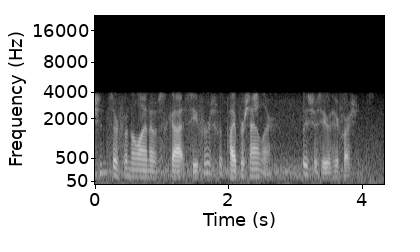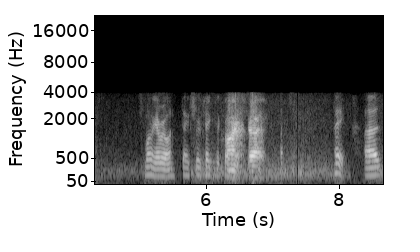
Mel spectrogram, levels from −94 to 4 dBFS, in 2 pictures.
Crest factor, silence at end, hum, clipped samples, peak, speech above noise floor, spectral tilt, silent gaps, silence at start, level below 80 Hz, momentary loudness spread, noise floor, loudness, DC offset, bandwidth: 20 dB; 0 s; none; under 0.1%; -2 dBFS; 31 dB; -3.5 dB/octave; none; 0 s; -58 dBFS; 22 LU; -54 dBFS; -23 LUFS; under 0.1%; 4.1 kHz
